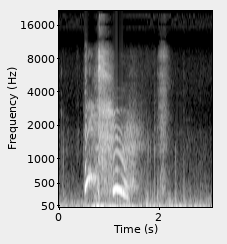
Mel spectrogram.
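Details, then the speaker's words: Sneeze deliberately induced by tickling the nose with basil plant silk, caught in a striped grey handkerchief: rising voiced 'ah' build-up, one forceful sneeze, brief sniff. "I'll have to induce when I want to sneeze for you and today I'm today I'm using a silk of a Bassel plant and I'm trying to catch the sneezes in a big gray hanky with some stripes on"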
